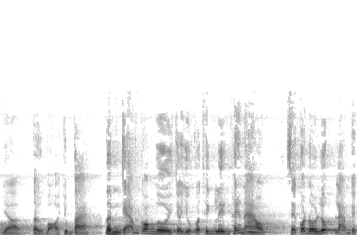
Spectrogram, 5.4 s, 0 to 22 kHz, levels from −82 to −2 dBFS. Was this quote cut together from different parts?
yes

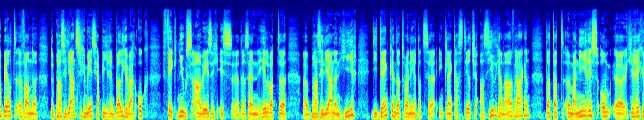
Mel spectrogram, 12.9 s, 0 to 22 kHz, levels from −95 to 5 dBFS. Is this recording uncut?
yes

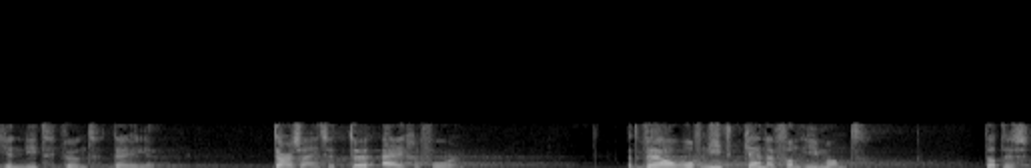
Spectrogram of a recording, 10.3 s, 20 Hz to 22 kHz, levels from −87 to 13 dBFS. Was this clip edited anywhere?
no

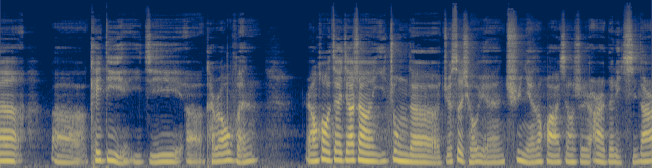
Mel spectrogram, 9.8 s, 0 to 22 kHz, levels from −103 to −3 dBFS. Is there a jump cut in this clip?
no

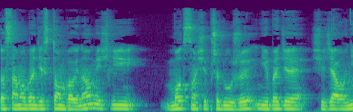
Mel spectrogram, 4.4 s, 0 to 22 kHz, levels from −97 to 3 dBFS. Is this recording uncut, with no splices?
yes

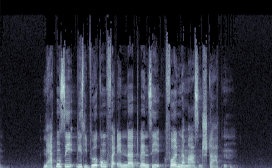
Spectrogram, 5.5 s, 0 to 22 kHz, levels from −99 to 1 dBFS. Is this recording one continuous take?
no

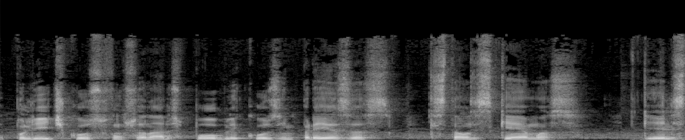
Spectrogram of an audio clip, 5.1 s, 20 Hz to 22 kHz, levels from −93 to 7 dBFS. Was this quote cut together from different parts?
yes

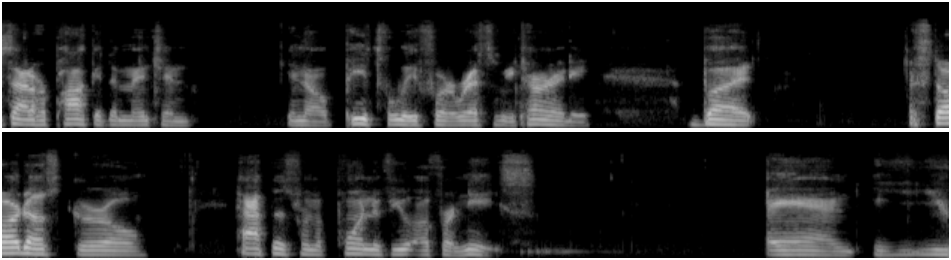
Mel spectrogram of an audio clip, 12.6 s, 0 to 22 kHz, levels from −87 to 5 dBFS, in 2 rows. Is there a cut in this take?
no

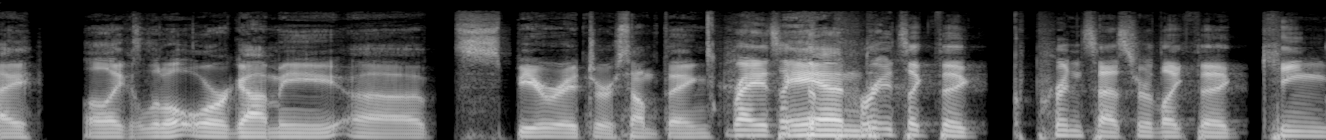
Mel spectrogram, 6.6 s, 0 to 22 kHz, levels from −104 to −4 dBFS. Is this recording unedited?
no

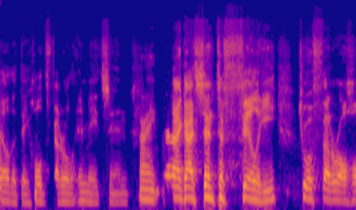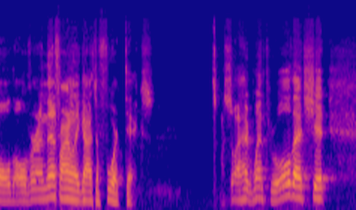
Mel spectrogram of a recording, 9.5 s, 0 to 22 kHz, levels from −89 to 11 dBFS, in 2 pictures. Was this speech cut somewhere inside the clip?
yes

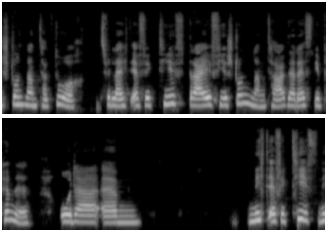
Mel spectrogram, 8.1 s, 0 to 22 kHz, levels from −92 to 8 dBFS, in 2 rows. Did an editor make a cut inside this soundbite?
yes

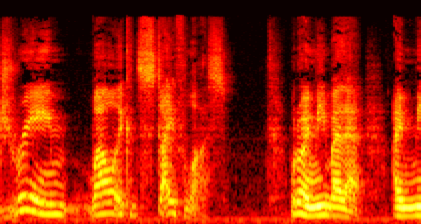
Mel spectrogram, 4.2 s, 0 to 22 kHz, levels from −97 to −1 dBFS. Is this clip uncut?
yes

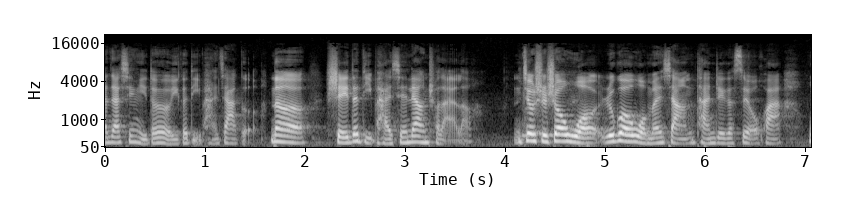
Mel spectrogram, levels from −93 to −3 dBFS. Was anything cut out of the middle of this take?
yes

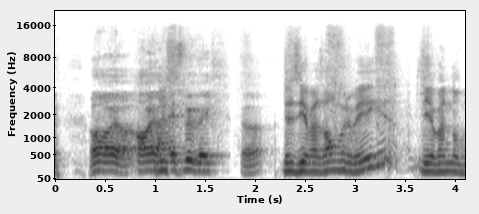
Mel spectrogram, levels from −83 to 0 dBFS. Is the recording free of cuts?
no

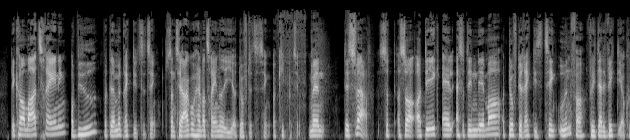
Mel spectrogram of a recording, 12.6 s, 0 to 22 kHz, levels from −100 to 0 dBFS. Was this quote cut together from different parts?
yes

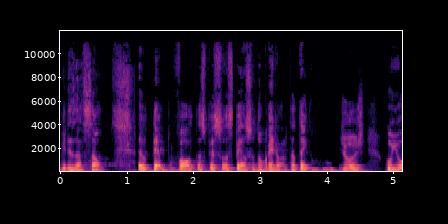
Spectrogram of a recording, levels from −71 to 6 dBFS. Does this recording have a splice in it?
yes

